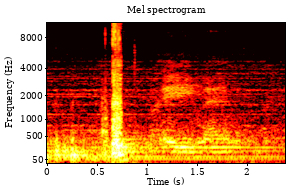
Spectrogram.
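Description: A handheld microphone being picked up and handled: one sharp knock about two-thirds of a second in, over faint held notes of background music.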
